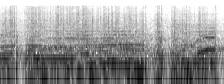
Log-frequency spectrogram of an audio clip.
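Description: Aerial fireworks bursting: a cluster of sharp bangs and crackles near the start and another pair about a second and a half in, over a steady background of crowd and music.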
